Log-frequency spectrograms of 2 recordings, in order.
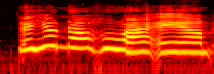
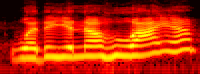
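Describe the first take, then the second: First: High, affronted demand in a joke; put-on indignation, pitched way up; indignant. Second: Rising, slightly lifted question; acted checking question, voice climbing to the end; anxious check. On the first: Elderly lady to an usher in a joke, indignant. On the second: Usher asks the lady back in a joke, anxiously checking.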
